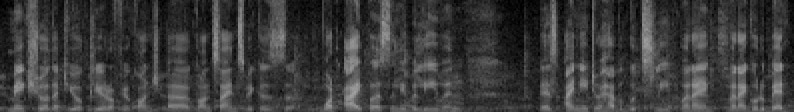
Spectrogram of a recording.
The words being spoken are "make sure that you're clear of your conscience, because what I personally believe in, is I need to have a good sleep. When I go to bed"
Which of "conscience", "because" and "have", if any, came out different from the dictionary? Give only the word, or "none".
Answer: conscience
